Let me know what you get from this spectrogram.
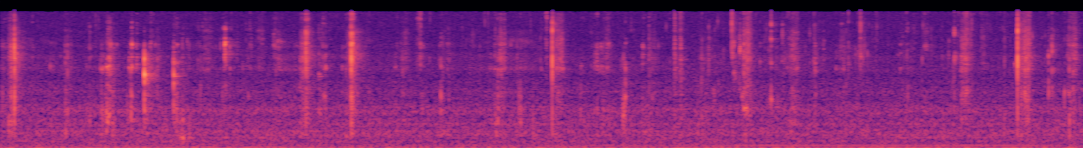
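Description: Close-miked chewing of a mouthful of stir-fried tteokbokki with seafood: irregular wet clicks and smacks of the mouth and food, several a second at times, over a steady low hum.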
